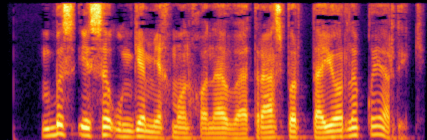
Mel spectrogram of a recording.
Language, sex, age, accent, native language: Uzbek, male, 18-24, Farg'ona, Uzbek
